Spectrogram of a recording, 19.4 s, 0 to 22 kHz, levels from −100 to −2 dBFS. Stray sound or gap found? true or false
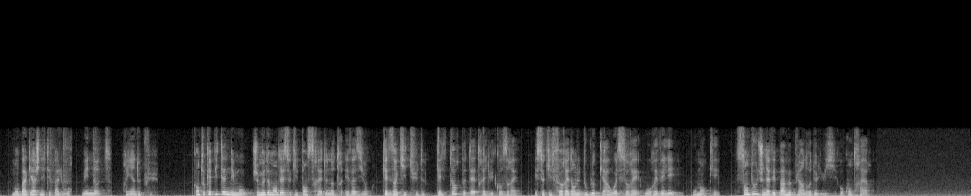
false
